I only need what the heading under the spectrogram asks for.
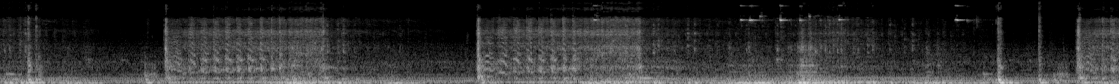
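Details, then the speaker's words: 1988 Daihatsu Hijet carbureted mini truck, sat for years, hot, pedal floored: repeated long cranking bursts, almost catching then dying; hard hot restart, its longstanding problem. "before that was the big issue if I could get it running once it been running for a while it wouldn't restart so let's see if it restart now"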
